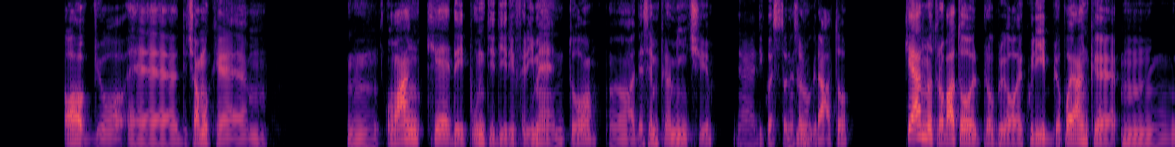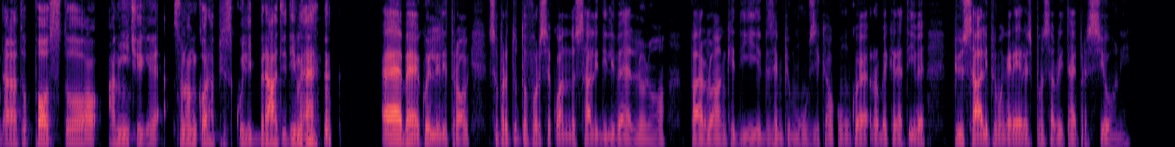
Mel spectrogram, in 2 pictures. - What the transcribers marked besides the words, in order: laughing while speaking: "me"; chuckle
- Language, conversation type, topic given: Italian, podcast, Quando perdi la motivazione, cosa fai per ripartire?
